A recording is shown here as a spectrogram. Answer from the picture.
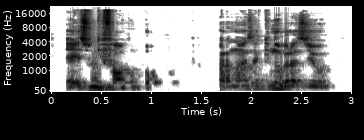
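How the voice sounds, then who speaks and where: Intonation from this man stays fairly even. He talks very fast at a medium pitch. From Brazil, Santa Catarina. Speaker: podcast host and football coach. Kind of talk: podcast interview. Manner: hesitant, repeats words.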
